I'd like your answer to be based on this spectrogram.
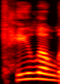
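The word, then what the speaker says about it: Calah: And then we have Kayla Lane.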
